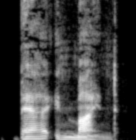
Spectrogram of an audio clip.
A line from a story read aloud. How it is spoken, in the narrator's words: she said quickly and quietly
